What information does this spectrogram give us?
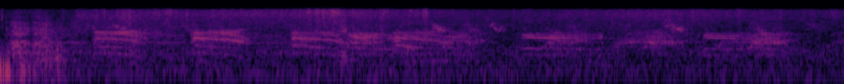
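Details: Many young crows of a late-hatched brood squabbling and quarrelling outside a zoo window; hoarse, nasal caws in short bursts, several birds overlapping, repeated every second or so over a steady background hiss.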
